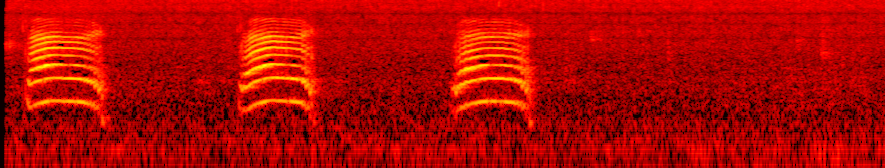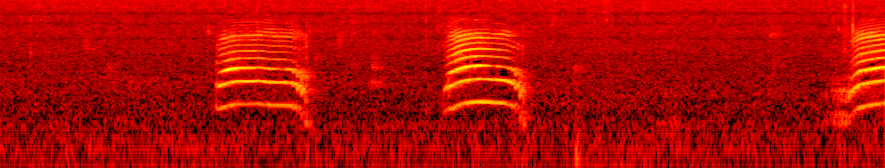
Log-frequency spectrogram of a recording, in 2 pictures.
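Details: Black domestic cat meowing indoors: six arched, harmonic meows, each under a second, spaced irregularly with a longer pause mid-sequence; quiet room background otherwise.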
